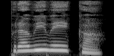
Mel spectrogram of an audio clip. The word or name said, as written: ಪ್ರವಿವೇಕ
